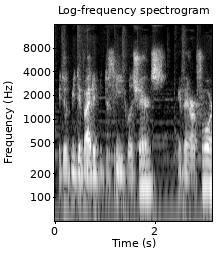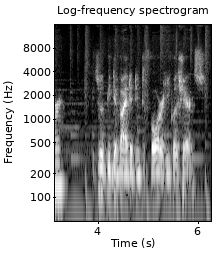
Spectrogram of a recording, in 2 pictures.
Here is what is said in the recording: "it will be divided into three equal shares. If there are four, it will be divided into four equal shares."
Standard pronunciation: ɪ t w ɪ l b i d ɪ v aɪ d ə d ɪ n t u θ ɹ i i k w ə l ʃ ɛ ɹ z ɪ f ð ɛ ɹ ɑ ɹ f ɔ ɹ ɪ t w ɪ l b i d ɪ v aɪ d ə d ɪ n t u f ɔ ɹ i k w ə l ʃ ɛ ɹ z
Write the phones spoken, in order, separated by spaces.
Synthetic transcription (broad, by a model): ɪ t w ɪ l b i d ɪ v aɪ d ə d ɪ n t u θ ɹ i i k w ə l ʃ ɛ ɹ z ɪ f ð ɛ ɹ ɑ ɹ f ɔ ɹ ɪ t w ɪ l b i d ɪ v aɪ d ə d ɪ n t u f ɔ ɹ i k w ə l ʃ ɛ ɹ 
